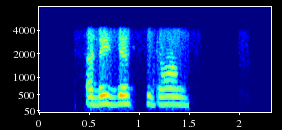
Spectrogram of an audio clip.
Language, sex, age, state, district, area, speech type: Santali, female, 18-30, Jharkhand, Pakur, rural, conversation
